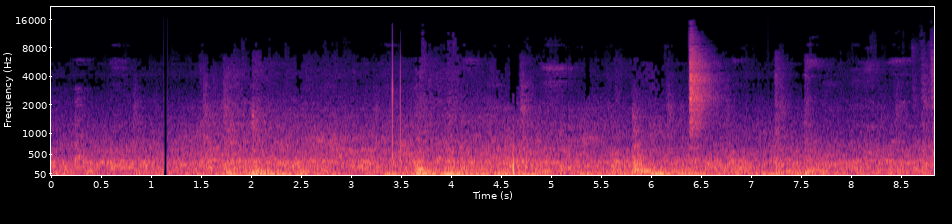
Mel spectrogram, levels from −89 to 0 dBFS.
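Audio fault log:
1.13 to 1.16 s, 5.16 s and 7.17 s: gap between stream segments. The sound drops into hard-edged silence, about 37 ms at 1.13 s and about 10 ms at the other two, where the timing of one 2-second segment leaves a hole before the next and the player fills it with nothing. The sound resumes exactly where it stopped, with nothing missing, and the holes fall on the 2-second segment grid. Unlike a pop, nothing is added; the sound is briefly absent.
3.42 to 3.52 s and 4.62 to 4.64 s: loud pop. A double pop spans the first range and a single pop the second, each peaking at about 20 dB above the surrounding sound, which carries on underneath. A sudden voltage step, likely from a plug, switch, static discharge or driver glitch, is shaped by the following circuitry into a sharp thump. Unlike a segment gap, energy is added on top of the sound rather than removed.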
